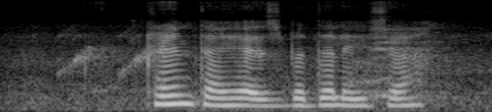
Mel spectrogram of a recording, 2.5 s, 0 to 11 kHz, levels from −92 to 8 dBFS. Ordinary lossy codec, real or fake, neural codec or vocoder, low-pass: none; fake; vocoder, 22.05 kHz, 80 mel bands, WaveNeXt; none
